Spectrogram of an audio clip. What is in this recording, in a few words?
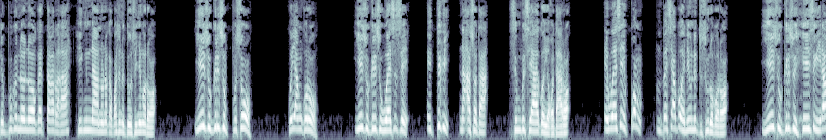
good news, kabiye bible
